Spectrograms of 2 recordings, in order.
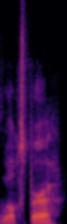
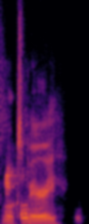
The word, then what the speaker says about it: Wilkes-Barre: I've always pronounced it Wilkesboro, and it's Wilkes-Barre.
